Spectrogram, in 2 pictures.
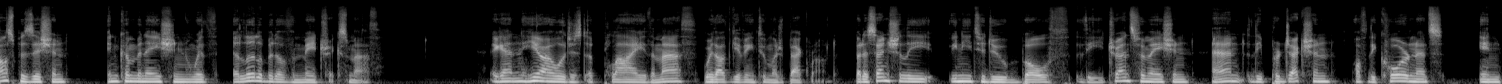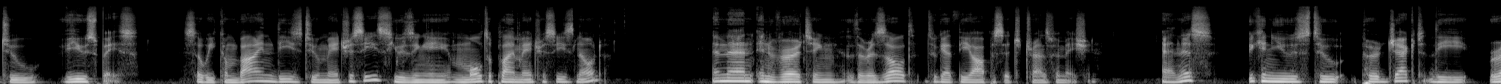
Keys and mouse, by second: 2.3 shift+a, 20.8 click, 21.7 drag, 24.9 click, 29.0 click.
